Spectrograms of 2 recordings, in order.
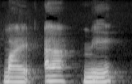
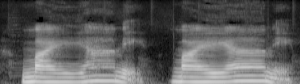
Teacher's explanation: the E is in green vowel it's very quick now notice there's a hidden Y sound at the beginning of that second syllable as we Glide between vowels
